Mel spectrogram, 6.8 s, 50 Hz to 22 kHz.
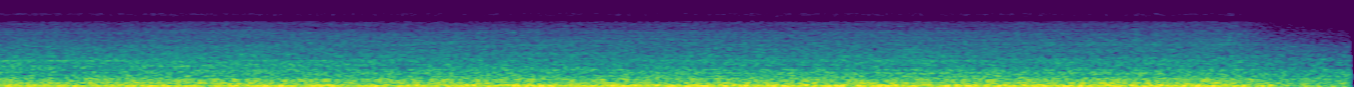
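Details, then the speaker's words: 2018 Coachmen Apex 276BHSS travel trailer, furnace mode with air conditioner off: steady low hum of the blower pushing air through the floor vents, even and smooth, then fading; normal furnace blower operation. "It'll turn off the air conditioner and turn on the furnace. And the furnace is moving its air through all the little floor portals that you got off on the walls there."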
